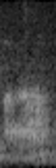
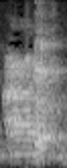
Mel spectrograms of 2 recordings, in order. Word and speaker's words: Alain: It's not a big problem because technically I am Alain, French, but in the United States I am Alain.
